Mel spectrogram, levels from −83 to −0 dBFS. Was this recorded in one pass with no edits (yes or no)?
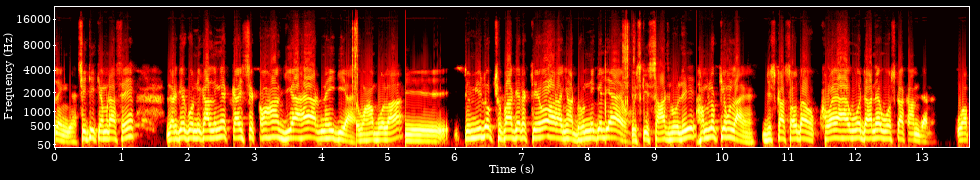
no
